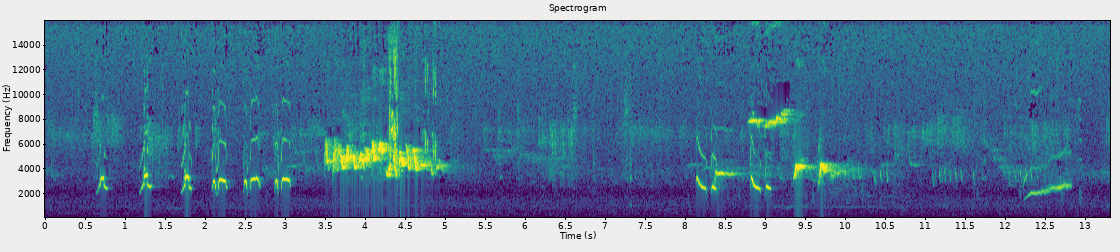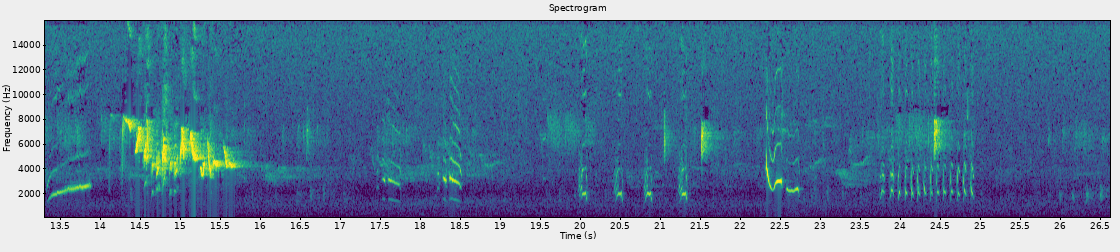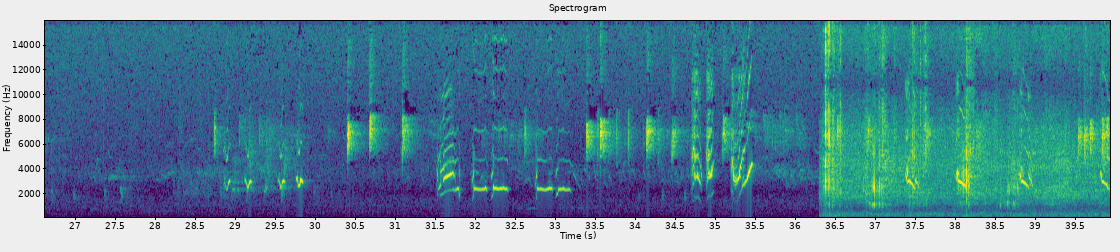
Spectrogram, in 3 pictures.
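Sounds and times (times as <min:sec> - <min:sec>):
songbirds chirping and trilling: 0:36.3 - 0:39.9.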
